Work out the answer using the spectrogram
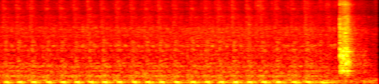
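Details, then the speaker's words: Motorcycle kick-started after several kicks while testing a new Daytona Ignimax spark plug: uneven lumpy thudding at slow wavering idle, then a sharp clatter as it quits; rough idle and stalling, cause not confirmed. "Ayun, patay ulit."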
